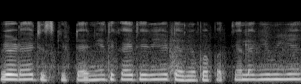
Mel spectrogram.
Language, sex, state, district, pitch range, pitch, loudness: Hindi, female, Maharashtra, Aurangabad, 225-230 Hz, 225 Hz, -18 LUFS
